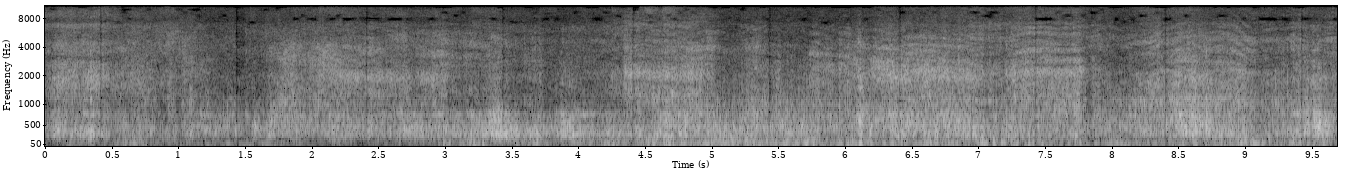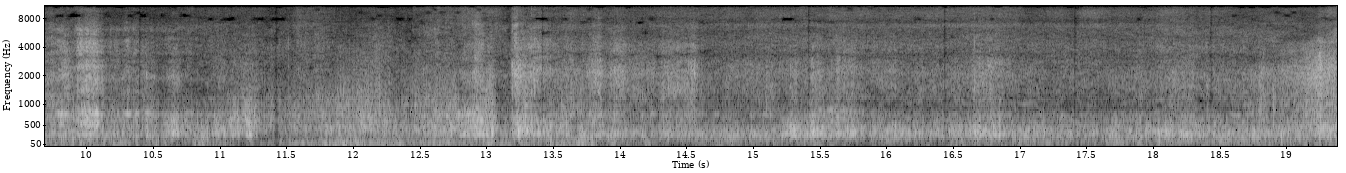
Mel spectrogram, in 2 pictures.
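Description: Continuous rushing scrape of riding down a groomed snow slope, with wind buffeting the microphone. It rises and falls in surges, with a couple of brief sharp scrapes around the middle.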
